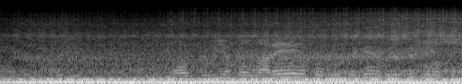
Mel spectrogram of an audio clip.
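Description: A Porsche 911 rally car at a Monte-Carlo Historique rally stage in Barbières holds a steady, droning engine note throughout, with faint shifts in pitch, under continuous spoken commentary.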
